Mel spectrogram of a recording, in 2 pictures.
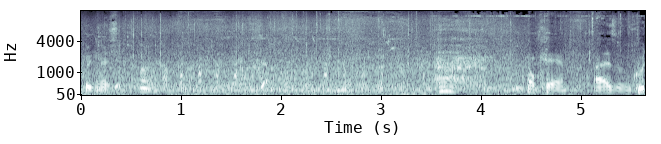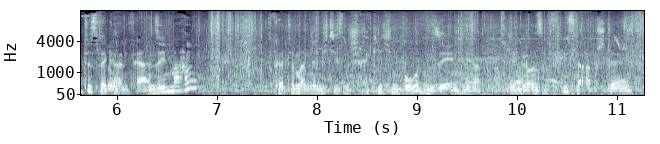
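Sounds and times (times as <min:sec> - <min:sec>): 
speech: 0:00.0 - 0:01.1, 0:03.6 - 0:03.8, 0:04.5 - 0:11.2
faint bird chirps: 0:00.8 - 0:04.5.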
